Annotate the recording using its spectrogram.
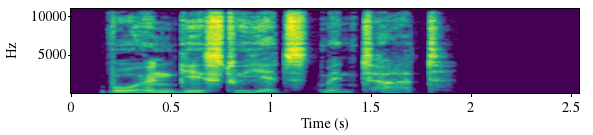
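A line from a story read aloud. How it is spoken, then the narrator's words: Calm question. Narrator (German): fragte ruhig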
